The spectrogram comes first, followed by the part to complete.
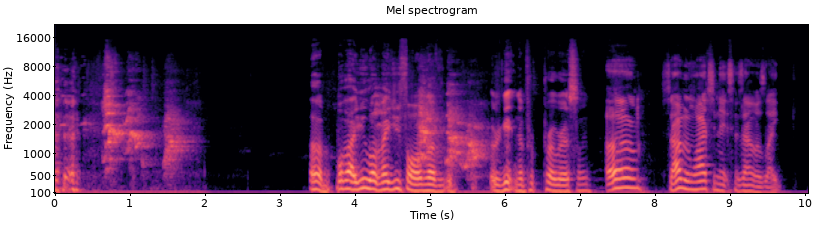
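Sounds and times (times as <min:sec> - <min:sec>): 
steady low electrical hum: 0:00.0 - 0:10.0
speech: 0:00.2 - 0:00.5, 0:03.4 - 0:09.8
dog barking sharp high-pitched barks: 0:00.6 - 0:01.9, 0:04.2 - 0:05.8.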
